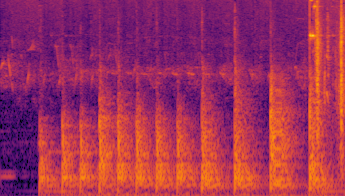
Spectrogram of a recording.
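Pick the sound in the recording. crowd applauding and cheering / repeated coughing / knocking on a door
knocking on a door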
